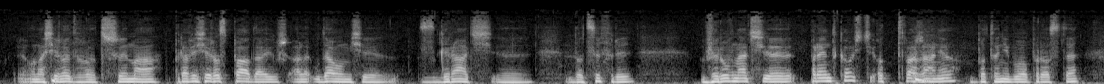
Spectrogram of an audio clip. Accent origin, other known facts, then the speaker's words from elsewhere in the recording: Sejny, Podlaskie Voivodeship, Poland; Ja urodziłem się i wychowałem nad rzeką Marychą. To jest rzeka przepływająca przez Sejny.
